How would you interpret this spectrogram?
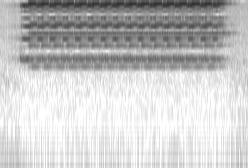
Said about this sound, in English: And I don't know which phone is ringing. Okay. Took care of that. I'm sure it was a spam phone call, if there's such a thing.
